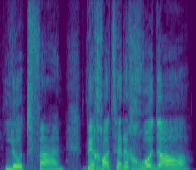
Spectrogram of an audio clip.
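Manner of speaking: high, loud pleading cry; desperate loud plea. A narrator's reading. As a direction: beg the whole wagon for her life. Final desperate begging. (التماس بلند و مستأصل)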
